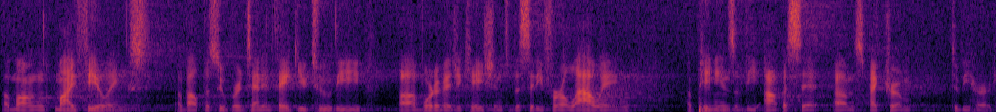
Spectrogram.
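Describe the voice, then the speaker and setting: A man's voice: lowish voice, little pitch movement, brisk, fairly bright tone. A man giving a pointed, combative public comment at a school board meeting, speaking into a podium microphone in a city meeting chamber. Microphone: podium microphone over public address. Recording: public address audio in a reverberant hall.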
